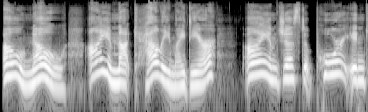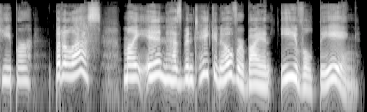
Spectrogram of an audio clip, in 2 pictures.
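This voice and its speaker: A woman's voice: high voice, lively intonation, a little slow, a bit bright, no room sound, voice pushed up. A plump red storybook cat, as a woman puts her on speaks in a raised, theatrical voice. She is patient and kindly, and she hams up her woes. The reading is close and dry. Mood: dramatic. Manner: theatrical, dramatic lament.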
